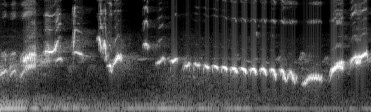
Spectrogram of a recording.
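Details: White-rumped shama, a kept bird ready for contest hanging, singing a rich varied phrase: swooping whistles, then a fast descending run of repeated clear notes, ending in rising whistles, over a steady low hum.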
